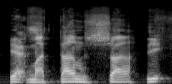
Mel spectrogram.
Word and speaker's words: Matanza: I would say is it's spelled M A T A N Z A Matansa for us gringo us gringo we want to put that N before the T and that's not it's m a t I did it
